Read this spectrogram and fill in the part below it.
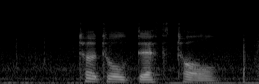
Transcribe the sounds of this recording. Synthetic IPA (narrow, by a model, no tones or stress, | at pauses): tʰotʰəlˠdɛθtʰɔlˠ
